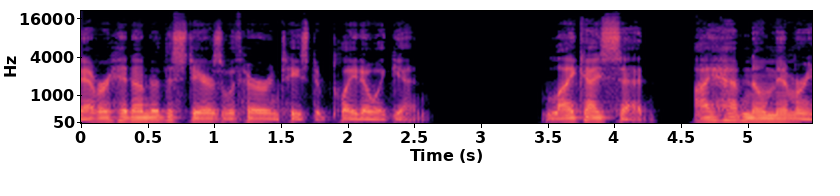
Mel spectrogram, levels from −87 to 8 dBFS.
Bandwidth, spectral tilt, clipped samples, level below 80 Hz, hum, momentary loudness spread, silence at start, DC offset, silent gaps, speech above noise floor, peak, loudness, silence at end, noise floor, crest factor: 18.5 kHz; -4.5 dB/octave; under 0.1%; -58 dBFS; none; 9 LU; 0 s; under 0.1%; none; 66 dB; -4 dBFS; -21 LUFS; 0 s; -87 dBFS; 18 dB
